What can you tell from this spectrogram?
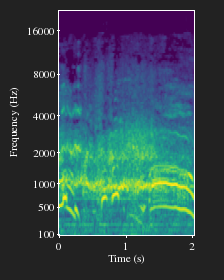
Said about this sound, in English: a Mustang rushes straight at the tiny group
